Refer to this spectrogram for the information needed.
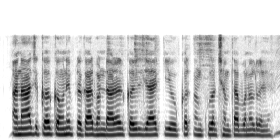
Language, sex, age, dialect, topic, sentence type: Bhojpuri, male, 25-30, Western, agriculture, question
